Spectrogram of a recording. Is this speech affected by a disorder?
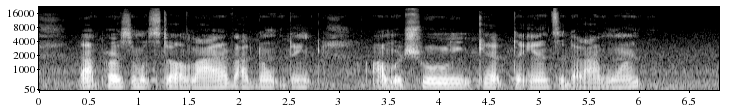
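Yes: cerebral palsy.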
